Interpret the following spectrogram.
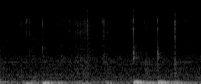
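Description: Computer keyboard being typed on: several separate keystrokes with pauses between them as new lines are entered in a code editor.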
